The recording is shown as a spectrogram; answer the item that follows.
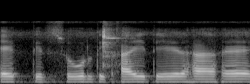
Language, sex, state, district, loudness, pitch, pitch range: Hindi, male, Jharkhand, Deoghar, -21 LUFS, 125 Hz, 120-125 Hz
